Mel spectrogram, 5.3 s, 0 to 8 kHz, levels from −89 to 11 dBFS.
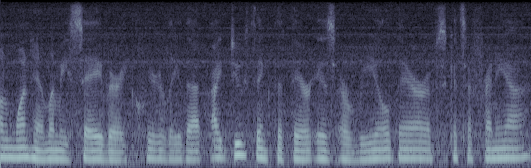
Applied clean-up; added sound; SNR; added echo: none; Fixed-wing aircraft, airplane; 15 dB; none.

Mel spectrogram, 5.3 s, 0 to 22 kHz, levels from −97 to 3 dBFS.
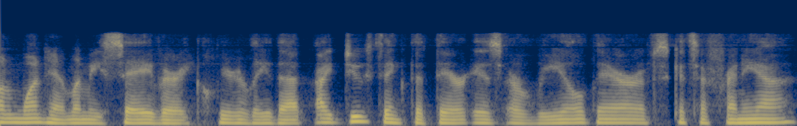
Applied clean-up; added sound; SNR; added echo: neural mask model DeepFilterNet 3.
